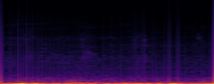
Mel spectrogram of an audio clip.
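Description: Low, uneven rumbling noise with no distinct events on top.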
